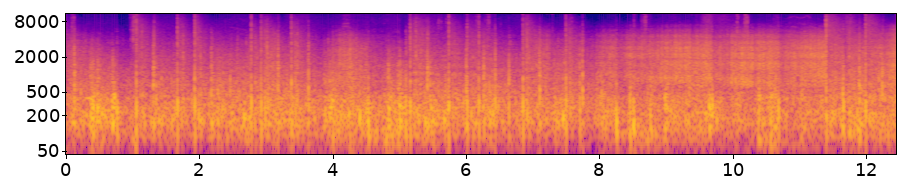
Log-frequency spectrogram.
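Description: Aerial firework shells bursting in rapid succession during a display finale, a dense run of overlapping bangs.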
